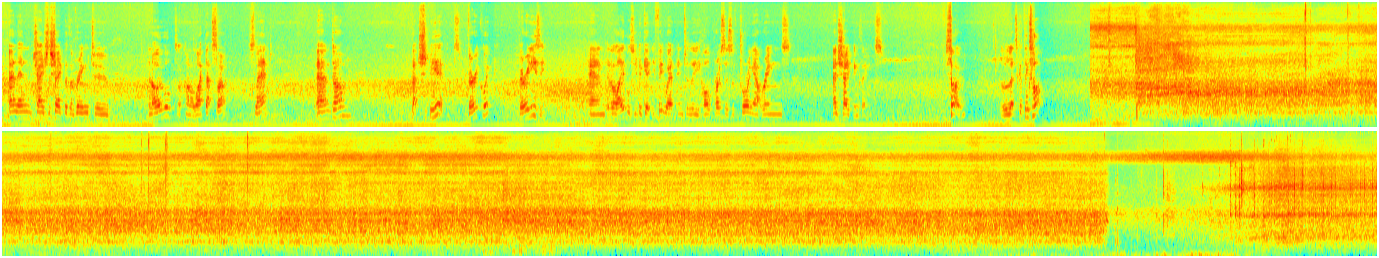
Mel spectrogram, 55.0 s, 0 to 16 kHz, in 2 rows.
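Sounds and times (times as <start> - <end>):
forge rushing: 21.8 - 40.1, 42.1 - 53.7.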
